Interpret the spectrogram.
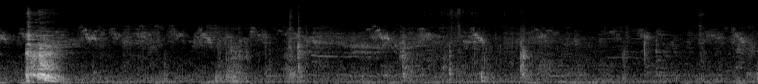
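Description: Small birds chirping repeatedly, with one loud, short sound falling steeply in pitch about half a second in.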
